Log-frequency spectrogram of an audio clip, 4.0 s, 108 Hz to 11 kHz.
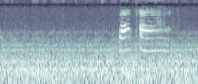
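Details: On the morning of Setsubun 2022, Sacchan, a male rescue cat at Kazeno Kobo, utters a quick chirp followed at once by a longer, level meow, heard over a quiet low hum.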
